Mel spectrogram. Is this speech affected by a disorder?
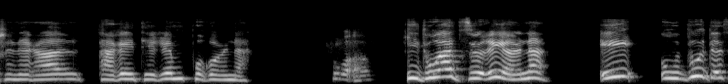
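Yes: cerebral palsy; spastic diplegic.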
